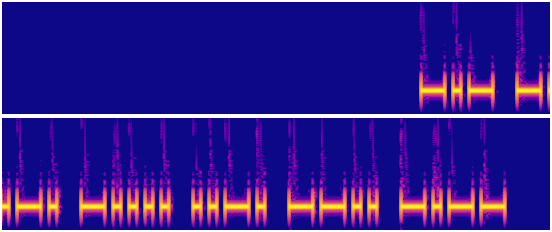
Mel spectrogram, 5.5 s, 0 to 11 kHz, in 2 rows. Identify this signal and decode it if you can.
Morse code, heard as a keyed tone, about 29 wpm, 700 Hz. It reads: KC6FZY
